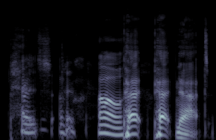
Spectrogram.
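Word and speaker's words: Pét-Nat: Pet Nat, PETNAT.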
